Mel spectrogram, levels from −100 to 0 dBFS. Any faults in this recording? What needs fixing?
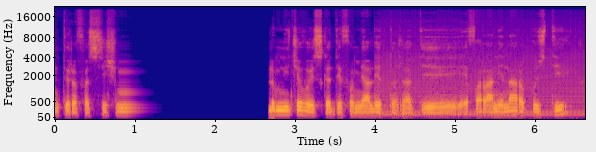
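Right after "fa sisy", from 0.83 to 2.70 s, the speech cuts out, most likely a long network dropout. The receiver briefly continues the last sound as a fading hiss, then holds silence for about 1.5 s. The waveform flattens to a near-empty band, and the spectrogram shows a smeared tail that fades to blank. About 1.8 s of speech is simply gone when the audio resumes. Prevention: use a steadier network path with a larger jitter buffer and packet redundancy.

From 4.01 s to the end, a mains buzz sits under the speech, a steady raspy tone about 15 dB below it. On a spectrogram it appears as evenly spaced horizontal lines at 60 Hz and its harmonics, reaching into the kilohertz range. The waveform shows a fine periodic ripple through the pauses. Prevention: remove dimmers from the audio circuit, fix grounding and use shielded, balanced cables.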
